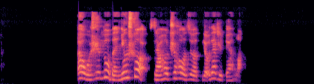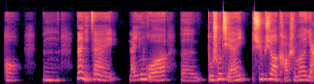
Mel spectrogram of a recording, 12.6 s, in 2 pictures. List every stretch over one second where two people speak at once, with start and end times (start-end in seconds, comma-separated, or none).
none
